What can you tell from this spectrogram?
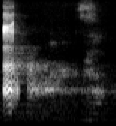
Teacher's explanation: Jadi pada sukun A bacanya. Ketika mengucapkan hamzah yang sukun itu pita suaranya tutup.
